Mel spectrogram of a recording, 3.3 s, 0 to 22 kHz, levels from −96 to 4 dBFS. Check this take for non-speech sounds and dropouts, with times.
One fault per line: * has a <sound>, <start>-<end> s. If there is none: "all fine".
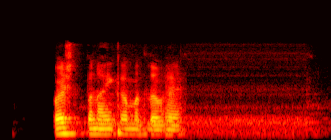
all fine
